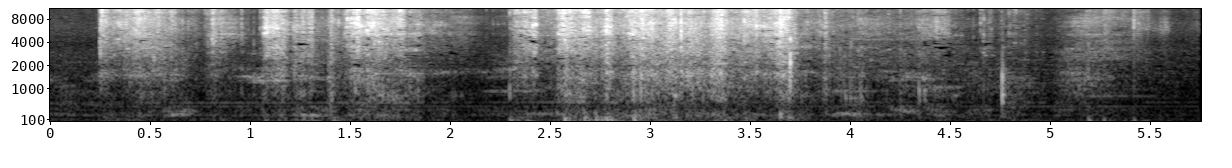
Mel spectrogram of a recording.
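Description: A hand rummaging through polystyrene packing peanuts in a cardboard box: a rustling, crinkling scrape, loudest for the first three and a half seconds, then fainter.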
